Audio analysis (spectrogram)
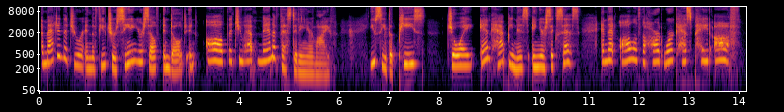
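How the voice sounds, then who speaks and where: A woman leading a scripted guided meditation in a soothing, measured manner. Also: sits high, big pitch swings.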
